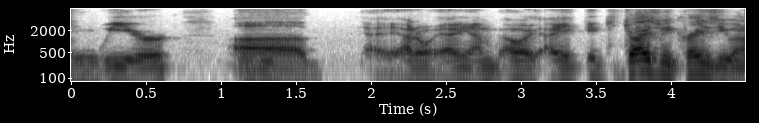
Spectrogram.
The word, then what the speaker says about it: Weir: Some people accidentally mispronounce his name as Ted Wire. It's not. It's Weir.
